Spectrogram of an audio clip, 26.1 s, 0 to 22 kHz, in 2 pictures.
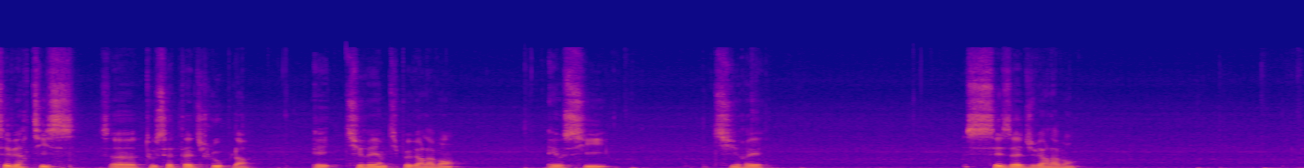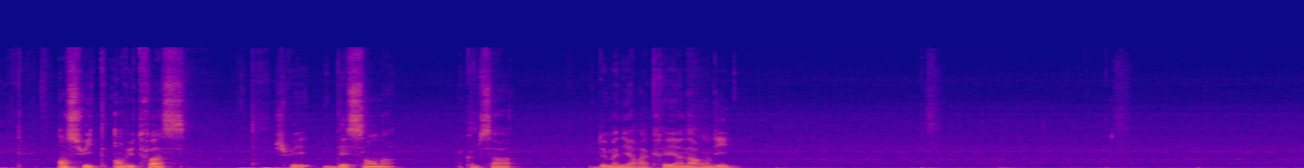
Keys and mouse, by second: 0.7-5.3 alt+drag, 7.1 shift+click, 7.6 ctrl+click, 8.8-26.0 drag, 13.9 alt+z.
